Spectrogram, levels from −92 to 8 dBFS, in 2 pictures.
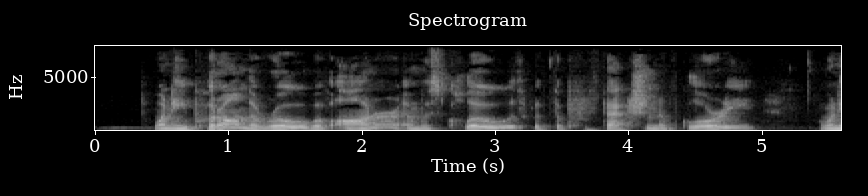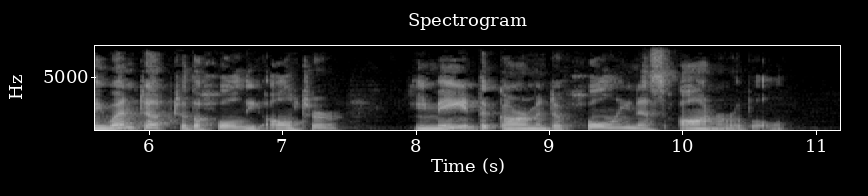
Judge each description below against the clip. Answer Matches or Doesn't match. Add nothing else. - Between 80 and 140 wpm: Doesn't match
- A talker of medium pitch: Doesn't match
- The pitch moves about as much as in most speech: Matches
